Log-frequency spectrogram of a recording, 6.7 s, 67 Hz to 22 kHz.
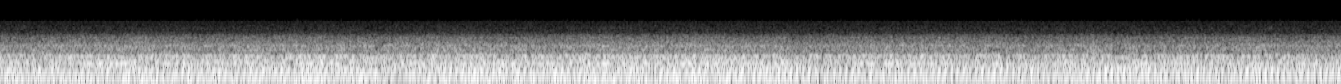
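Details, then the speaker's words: Airbus A320 cabin at cruise, Madrid–Barcelona: steady deep droning rumble with constant low throb; abnormal vibration from one engine resonating in the cabin, cockpit parameters normal, cause unknown. "ah incomodidad que la vibración que estamos teniendo les pueda causar en principio es una vibración que produce resonancia dentro el avión pero en la cabina de vuelo todos los parámetros son normales"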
